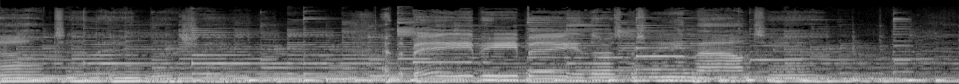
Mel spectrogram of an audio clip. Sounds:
music

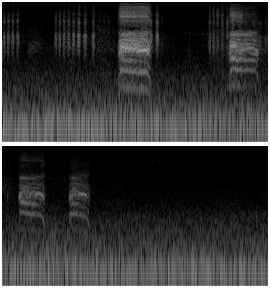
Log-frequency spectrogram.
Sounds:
crow cawing

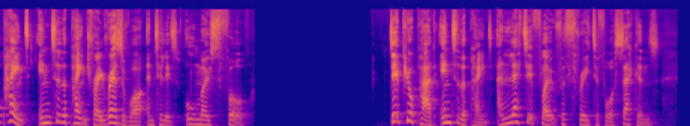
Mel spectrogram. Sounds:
speech

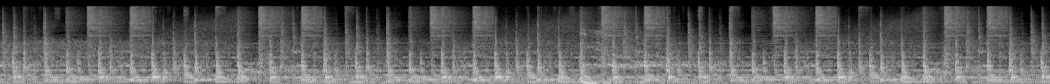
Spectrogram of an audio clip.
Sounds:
music, trance music

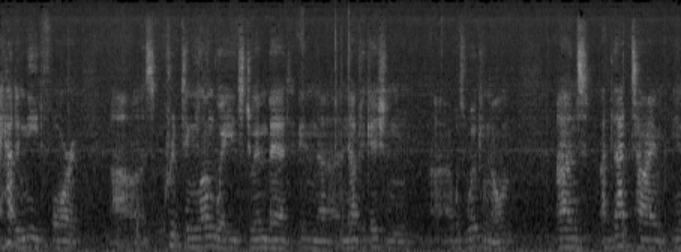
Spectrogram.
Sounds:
monologue, speech, man speaking

